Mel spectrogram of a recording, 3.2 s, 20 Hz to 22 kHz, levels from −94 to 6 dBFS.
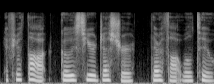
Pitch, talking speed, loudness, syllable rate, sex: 210 Hz, 205 wpm, -17 LUFS, 5.0 syllables/s, female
